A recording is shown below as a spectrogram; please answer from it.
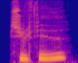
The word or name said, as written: sylfide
